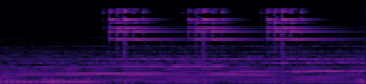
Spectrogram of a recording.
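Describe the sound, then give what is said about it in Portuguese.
A small hand bell (campanella) is rung three times at an even pace, each strike bright and high-pitched with a short shimmering ring, over a steady low background hum. “Então Joel Santos dá três tocadinhas e o sino para de tocar.”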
